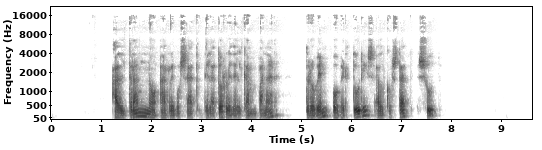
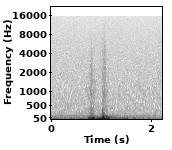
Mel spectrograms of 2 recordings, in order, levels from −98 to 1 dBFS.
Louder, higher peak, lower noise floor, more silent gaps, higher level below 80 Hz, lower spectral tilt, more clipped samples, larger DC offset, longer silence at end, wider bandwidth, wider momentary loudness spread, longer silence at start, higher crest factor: about the same, -28 LUFS vs -29 LUFS; about the same, -8 dBFS vs -8 dBFS; first, under -90 dBFS vs -48 dBFS; neither; second, -64 dBFS vs -28 dBFS; about the same, -6.5 dB/octave vs -6.5 dB/octave; neither; neither; first, 1.95 s vs 0.5 s; first, 17 kHz vs 4.6 kHz; second, 10 LU vs 26 LU; first, 1.25 s vs 0.15 s; first, 22 dB vs 16 dB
